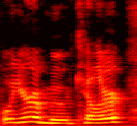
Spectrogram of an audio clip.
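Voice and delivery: plain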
